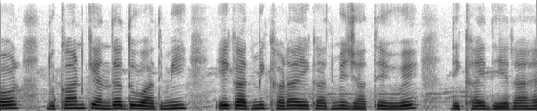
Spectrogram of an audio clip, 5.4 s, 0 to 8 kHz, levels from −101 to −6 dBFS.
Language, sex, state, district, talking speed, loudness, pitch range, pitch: Hindi, female, Haryana, Jhajjar, 190 wpm, -16 LUFS, 205-230 Hz, 215 Hz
